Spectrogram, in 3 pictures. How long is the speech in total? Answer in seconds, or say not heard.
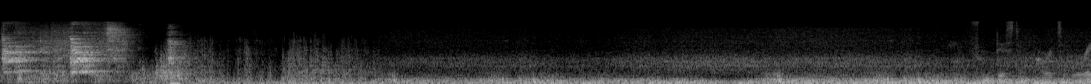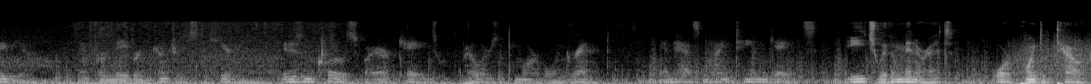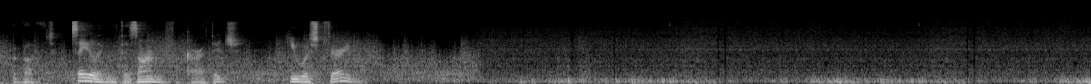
16 s.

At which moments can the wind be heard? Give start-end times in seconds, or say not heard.
0.0-32.6.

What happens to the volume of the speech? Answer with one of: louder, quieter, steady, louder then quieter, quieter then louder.
louder.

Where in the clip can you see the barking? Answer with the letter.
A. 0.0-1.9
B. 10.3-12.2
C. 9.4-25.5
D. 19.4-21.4
A.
